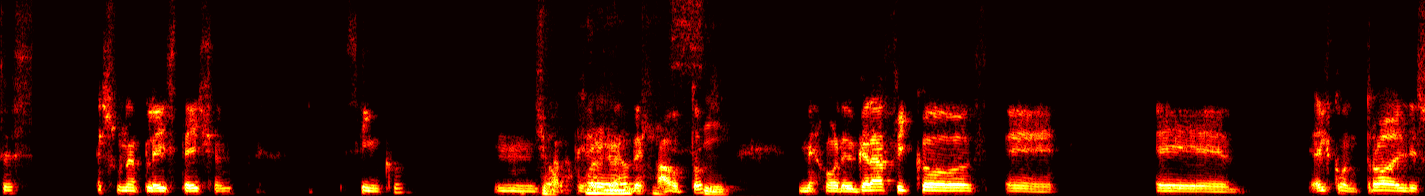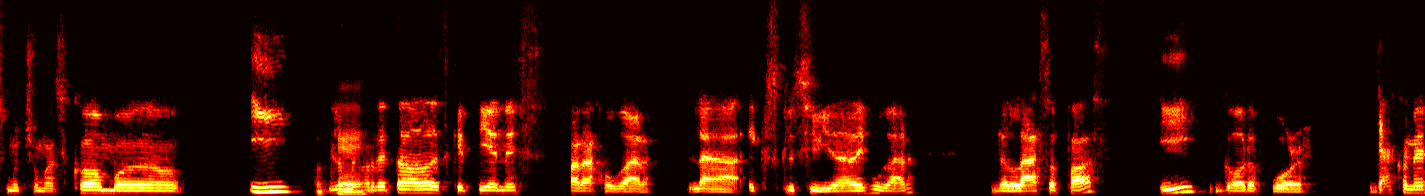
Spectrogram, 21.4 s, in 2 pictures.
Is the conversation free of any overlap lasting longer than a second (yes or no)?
no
